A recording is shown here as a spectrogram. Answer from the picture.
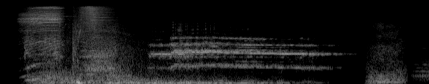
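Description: A rushing whoosh, then a rooster crowing once, one long call, followed by another brief whoosh near the end.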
